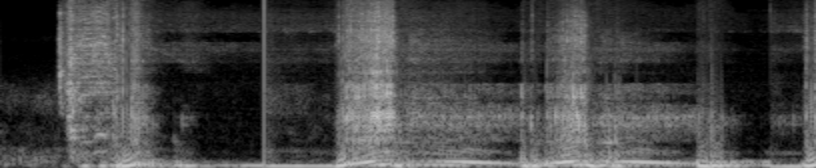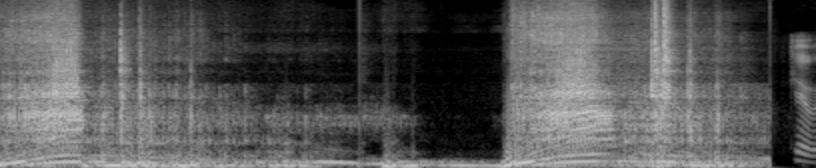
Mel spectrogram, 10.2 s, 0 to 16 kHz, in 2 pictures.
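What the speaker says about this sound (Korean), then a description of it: "배기 같은 경우는 이제 바로 들려드릴 건데" BMW M5 Competition with twin exhaust mufflers, its engine revved repeatedly in loud, close bursts that rise and fall back to a deep idle between blips.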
